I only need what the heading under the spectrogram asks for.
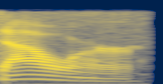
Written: dower

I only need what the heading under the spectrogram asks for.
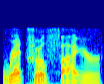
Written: retrofire

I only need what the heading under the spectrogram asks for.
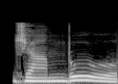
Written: dzhambul

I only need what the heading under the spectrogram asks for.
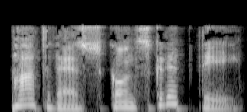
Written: patres conscripti

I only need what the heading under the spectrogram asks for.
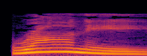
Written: ronnie

